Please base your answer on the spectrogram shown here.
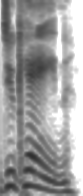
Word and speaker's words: Duquesne: It's pronounced Duquesne. Oh, Duquesne.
